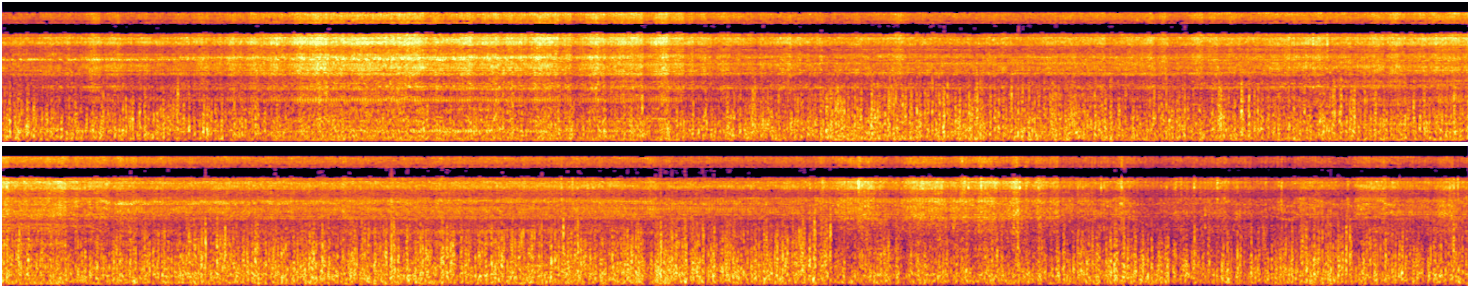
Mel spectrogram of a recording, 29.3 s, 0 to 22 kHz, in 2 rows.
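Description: Honda CG Titan 125 KSE's single-cylinder four-stroke engine running steadily under way, mixed with a constant rush of wind over the handlebar-mounted phone's microphone.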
